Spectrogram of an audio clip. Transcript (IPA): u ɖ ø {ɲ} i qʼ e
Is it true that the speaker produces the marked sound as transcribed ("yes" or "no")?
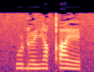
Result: no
